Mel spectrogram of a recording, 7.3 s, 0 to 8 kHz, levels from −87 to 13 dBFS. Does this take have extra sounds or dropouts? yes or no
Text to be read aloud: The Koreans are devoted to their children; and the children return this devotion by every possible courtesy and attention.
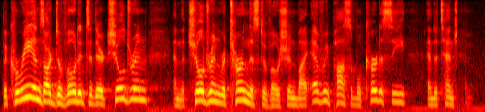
yes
